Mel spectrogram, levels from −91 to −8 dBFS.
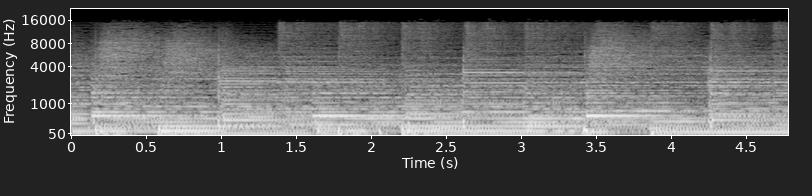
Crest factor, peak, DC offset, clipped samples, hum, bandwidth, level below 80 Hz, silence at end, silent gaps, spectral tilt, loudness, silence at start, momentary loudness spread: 12 dB; -6 dBFS; under 0.1%; under 0.1%; none; 16 kHz; -28 dBFS; 0 s; none; -6 dB/octave; -18 LUFS; 0 s; 2 LU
